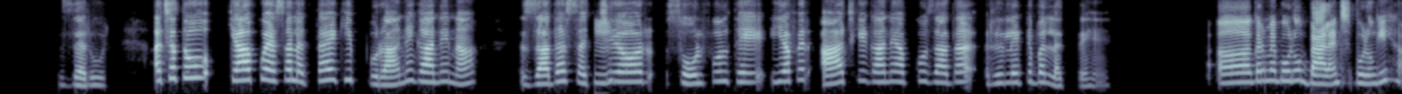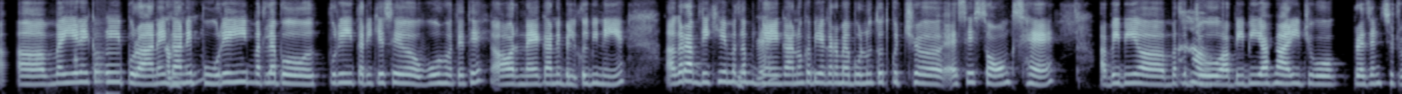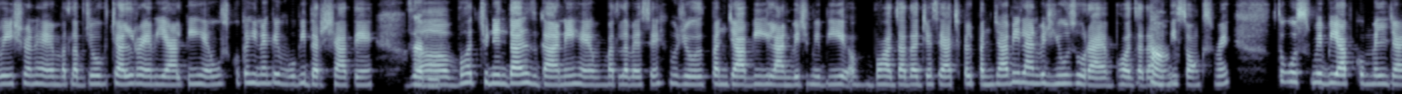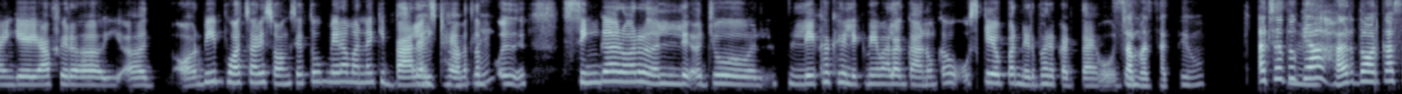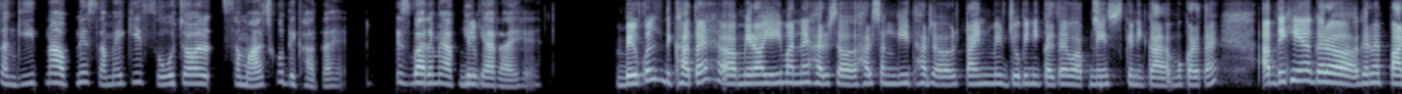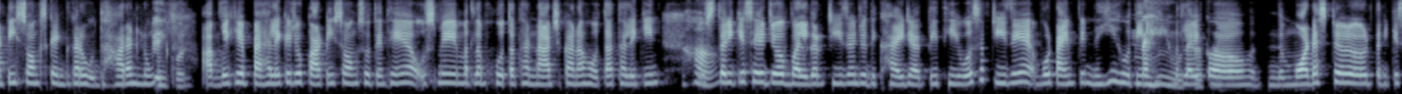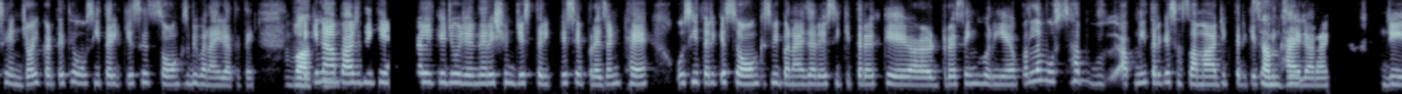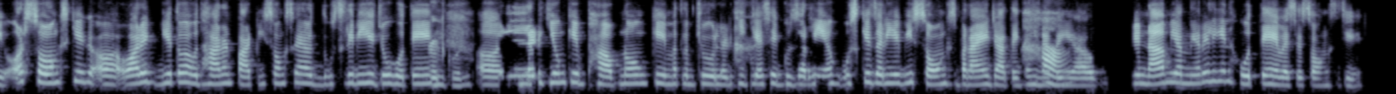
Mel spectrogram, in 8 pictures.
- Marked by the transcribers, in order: in English: "सोलफ़ुल"; in English: "रिलेटेबल"; in English: "बैलेंस"; unintelligible speech; in English: "सॉन्ग्स"; in English: "प्रेज़ेन्ट सिचुएशन"; in English: "रियलिटी"; in English: "लैंग्वेज"; in English: "लैंग्वेज यूज़"; other background noise; in English: "सॉन्ग्स"; in English: "सॉन्ग्स"; in English: "बैलेन्स्ड"; in English: "सिंगर"; in English: "टाइम"; in English: "पार्टी सॉन्ग्स"; in English: "पार्टी सॉन्ग्स"; in English: "वल्गर"; in English: "टाइम"; in English: "द मॉडेस्ट"; in English: "इन्जॉय"; in English: "सॉन्ग्स"; in English: "जनरेशन"; in English: "प्रेज़ेन्ट"; in English: "सॉन्ग्स"; in English: "ड्रेसिंग"; in English: "सॉन्ग्स"; in English: "पार्टी सॉन्ग्स"; chuckle; in English: "सॉन्ग्स"; in English: "सॉन्ग्स"
- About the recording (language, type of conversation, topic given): Hindi, podcast, साझा प्लेलिस्ट में पुराने और नए गानों का संतुलन कैसे रखते हैं?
